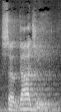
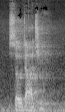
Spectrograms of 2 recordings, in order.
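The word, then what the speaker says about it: saudade: It's a Portuguese word and a Galician word from Spain, and it's pronounced sodaji, sodaji.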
